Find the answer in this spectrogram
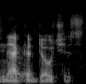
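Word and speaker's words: Nacogdoches: we were music students Nacadoches is that the proper way to say it nades NES yeah don't don't call me naked roaches but do call me nades uh he's but he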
